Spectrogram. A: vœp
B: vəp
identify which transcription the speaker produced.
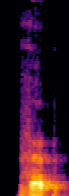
A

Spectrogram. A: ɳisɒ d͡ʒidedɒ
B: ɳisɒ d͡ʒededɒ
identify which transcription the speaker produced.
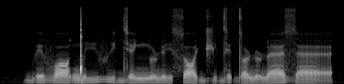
A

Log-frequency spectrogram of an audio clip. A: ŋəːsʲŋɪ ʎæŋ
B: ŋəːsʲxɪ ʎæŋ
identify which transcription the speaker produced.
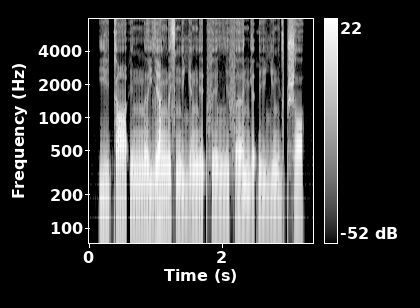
A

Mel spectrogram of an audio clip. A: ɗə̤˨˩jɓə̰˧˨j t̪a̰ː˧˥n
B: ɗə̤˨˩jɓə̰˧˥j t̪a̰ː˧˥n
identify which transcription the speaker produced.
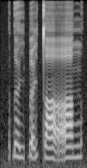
B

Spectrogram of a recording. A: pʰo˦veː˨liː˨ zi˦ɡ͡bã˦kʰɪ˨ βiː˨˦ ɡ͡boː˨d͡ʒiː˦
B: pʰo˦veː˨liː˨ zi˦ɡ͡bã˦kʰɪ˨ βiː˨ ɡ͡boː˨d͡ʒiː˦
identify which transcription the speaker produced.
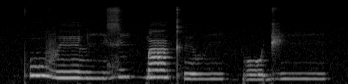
B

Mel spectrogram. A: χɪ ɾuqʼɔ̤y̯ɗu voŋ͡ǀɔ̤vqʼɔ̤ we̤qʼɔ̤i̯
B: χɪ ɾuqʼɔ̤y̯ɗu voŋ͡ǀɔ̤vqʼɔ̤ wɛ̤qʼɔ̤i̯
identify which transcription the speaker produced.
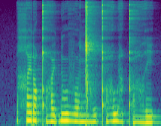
A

